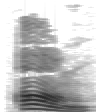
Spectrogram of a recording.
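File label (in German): Phoneme, chinesisch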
